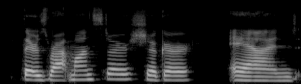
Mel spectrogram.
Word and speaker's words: Suga: I I first when I saw the Korean name Suga, I thought this sugar, but it's not sugar. It's just sugar. I'm assuming because it sounds more like a rapper name than Sugar.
